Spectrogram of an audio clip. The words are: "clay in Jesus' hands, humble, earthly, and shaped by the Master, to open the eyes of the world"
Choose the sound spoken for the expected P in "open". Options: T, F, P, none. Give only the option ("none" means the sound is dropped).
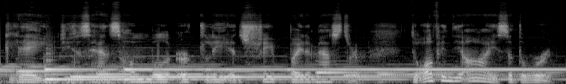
F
